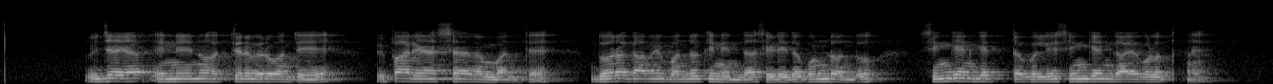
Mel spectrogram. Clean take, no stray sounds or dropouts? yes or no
no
